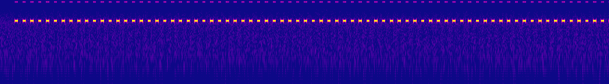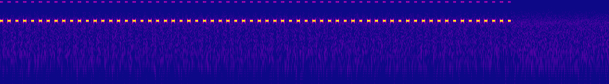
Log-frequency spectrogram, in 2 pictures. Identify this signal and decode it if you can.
Evenly repeated beeps. There is no code.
